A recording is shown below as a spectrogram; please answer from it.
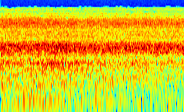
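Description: Steady background hiss of room noise with no distinct sounds.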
